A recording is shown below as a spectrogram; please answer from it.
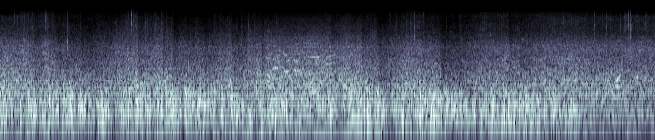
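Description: Steady outdoor noise of wind on the microphone, with faint voices of onlookers in the background.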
